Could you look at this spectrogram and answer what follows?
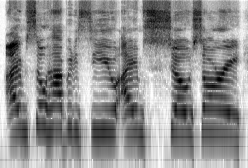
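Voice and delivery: lightly voiced overwhelmed friend, begging sorry; gushing apology. Retelling Keith on his knees in the lobby, mild gushing apology.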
